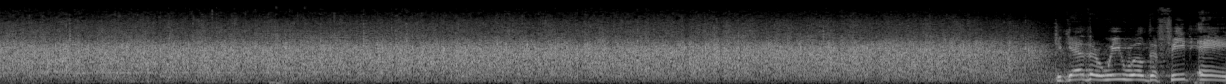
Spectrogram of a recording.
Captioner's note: applause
